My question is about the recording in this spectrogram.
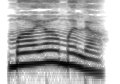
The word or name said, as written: ಮಾಯಾಮಲ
